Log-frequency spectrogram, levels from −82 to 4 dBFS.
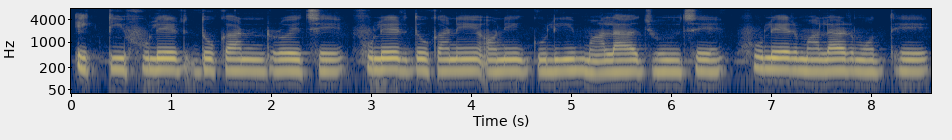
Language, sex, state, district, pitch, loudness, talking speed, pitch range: Bengali, female, West Bengal, Jalpaiguri, 170 Hz, -24 LUFS, 95 wpm, 165-180 Hz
